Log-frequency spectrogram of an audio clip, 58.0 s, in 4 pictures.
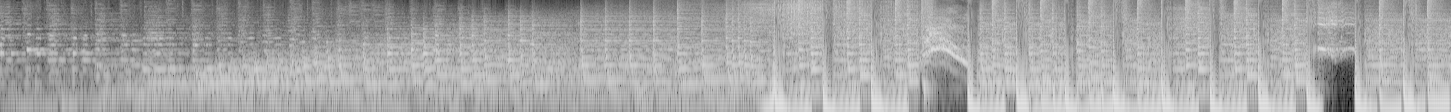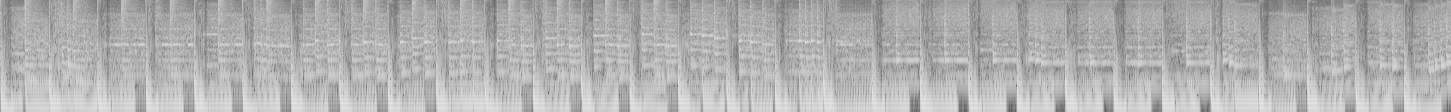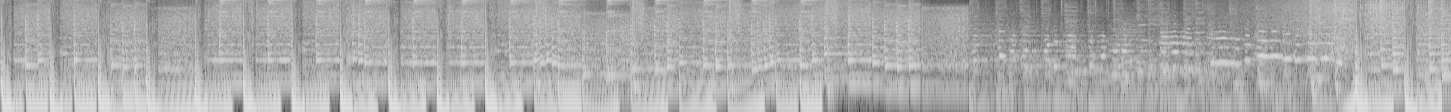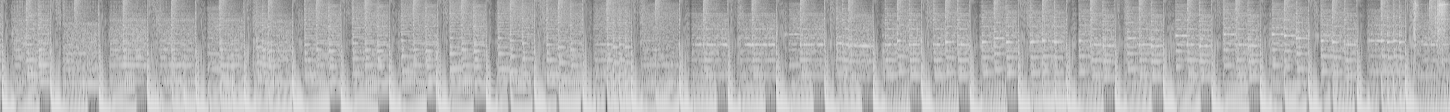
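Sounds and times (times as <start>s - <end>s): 
phonk music: 0.0s - 58.0s.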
